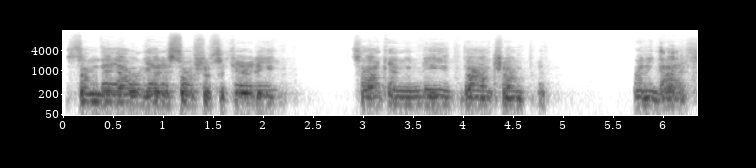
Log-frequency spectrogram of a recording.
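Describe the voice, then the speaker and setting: Man, devil voice changer, very deep, rambling casual chat, muffled lo-fi line. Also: a little mellow. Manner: rambling, quick, loose filler words. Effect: deep demonic voice changer. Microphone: headset mic played through speakers. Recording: muffled lo-fi line with faint noise.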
